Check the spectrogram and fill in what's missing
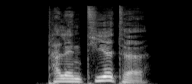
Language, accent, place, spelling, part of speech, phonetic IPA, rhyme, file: German, Germany, Berlin, talentierte, adjective, [talɛnˈtiːɐ̯tə], -iːɐ̯tə, De-talentierte.ogg
- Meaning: inflection of talentiert: 1. strong/mixed nominative/accusative feminine singular 2. strong nominative/accusative plural 3. weak nominative all-gender singular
